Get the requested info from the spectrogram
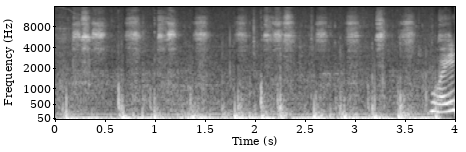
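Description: Marker pen scratching across a white cardboard board in quick short strokes, about three a second, as letters are written.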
